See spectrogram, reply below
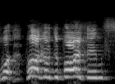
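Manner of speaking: startled, stammering blurt, very high and very loud. Voicing a young shop boy woken by hooves on the floor: startled, just woken up. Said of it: "jolts up straight and says".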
